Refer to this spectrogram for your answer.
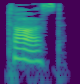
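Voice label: "tossed", English, British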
